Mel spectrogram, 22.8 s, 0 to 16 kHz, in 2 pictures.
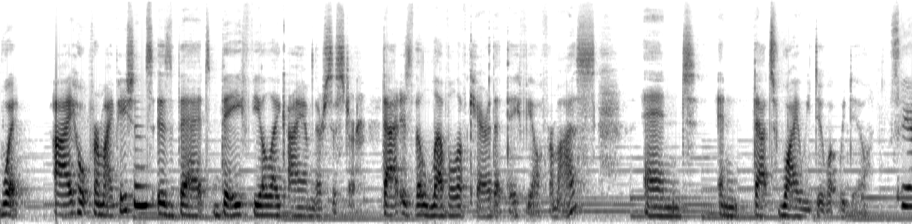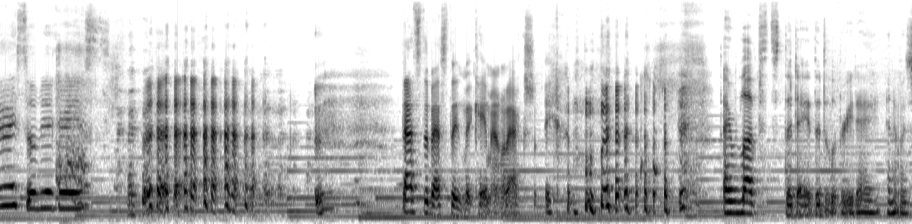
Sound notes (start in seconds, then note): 12.8 laughing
